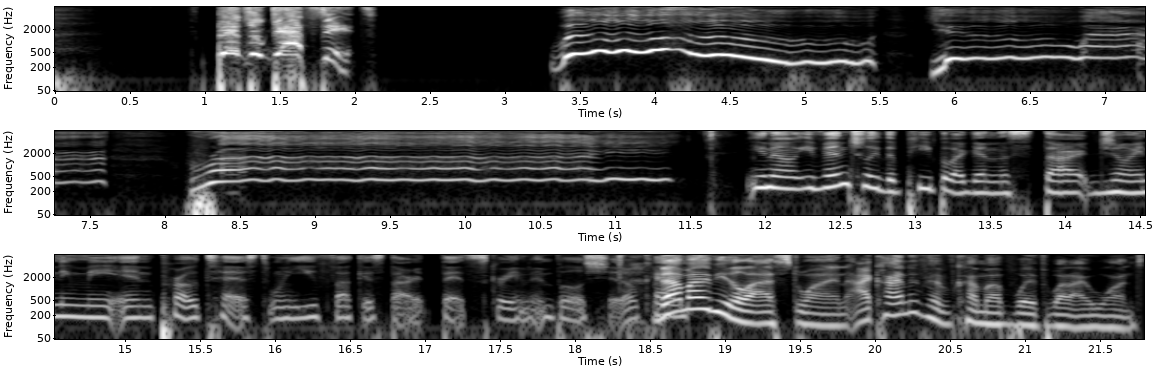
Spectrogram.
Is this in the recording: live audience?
no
